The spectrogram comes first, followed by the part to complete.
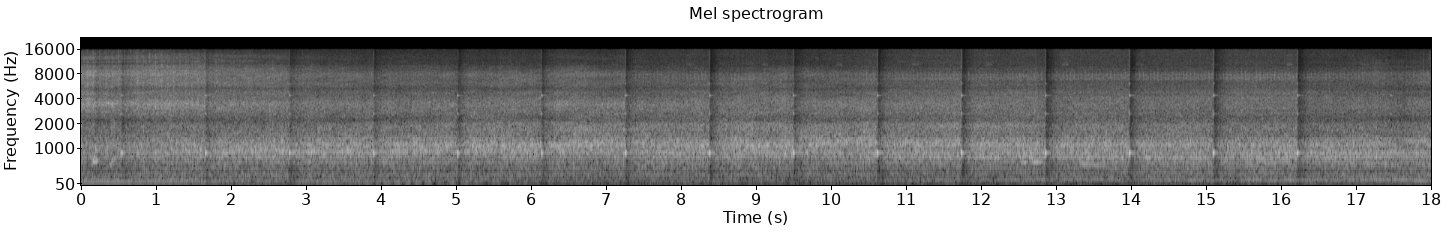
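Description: Pedestrian signal ticking evenly about once a second while the walk phase runs out and the hand flashes, over steady road traffic and the low hum of an idling vehicle.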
